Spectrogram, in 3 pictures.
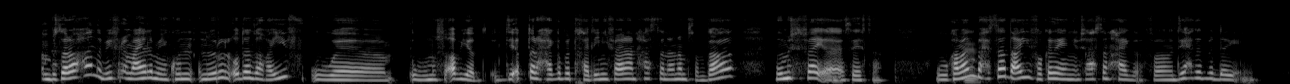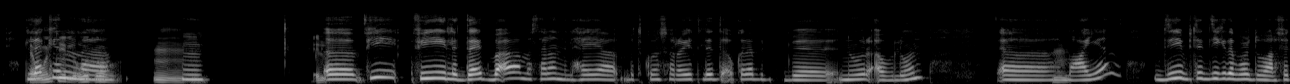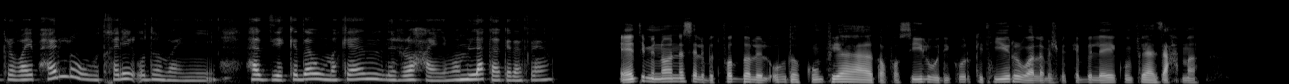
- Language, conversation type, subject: Arabic, podcast, إيه الحاجات اللي بتخلّي أوضة النوم مريحة؟
- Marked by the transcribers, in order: tapping; in English: "ليدات"; in English: "led"; in English: "vibe"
